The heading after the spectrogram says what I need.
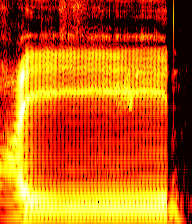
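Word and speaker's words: عين: এই এখানে কিভাবে উচ্চারণ করবেন, আপনার গলার ভিতর থেকে নিয়ে আসবেন, মানে আপনার ভিতর থেকে উচ্চারণ করার চেষ্টা করবেন। আইন, আইন, বুঝতে পারছেন? আইন। হ্যাঁ, একের ভিতর থেকে নিয়ে আসবেন, না পারলে গলার মধ্যে ধরে রাখবেন। আইন, আইন। ভিতরে উচ্চারণ করেন তো, আইন। ভিতরে আওয়াজ করেন, আপনার মুখ মুখ দিয়ে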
